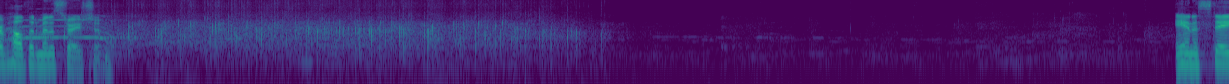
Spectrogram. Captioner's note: applause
